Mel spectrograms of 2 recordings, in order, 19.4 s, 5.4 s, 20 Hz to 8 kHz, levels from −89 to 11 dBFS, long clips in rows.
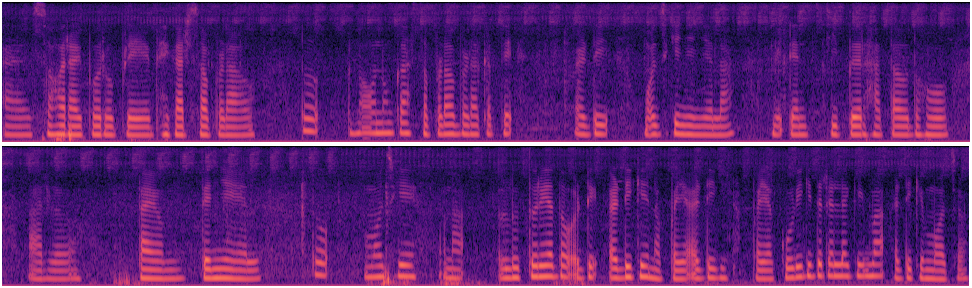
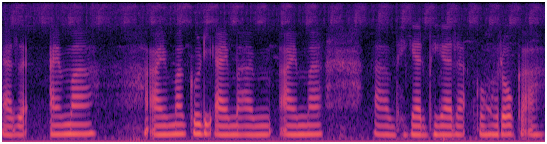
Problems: none marked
